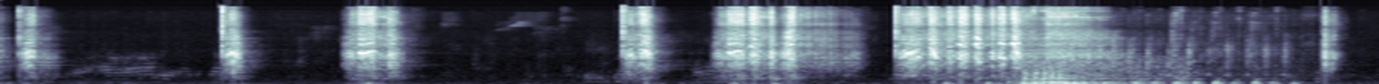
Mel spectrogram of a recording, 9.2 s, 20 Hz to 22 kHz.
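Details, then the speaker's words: Viar Cross X 150 motorcycle cold-started before warming up: several short strained cranking bursts stop and restart before it catches, as the electric starter drags and sticks when the engine is cold. "Jadi tadi kan pas saya starter starter gini ya kan kayak ada suara mesinnya macet gitu ya"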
